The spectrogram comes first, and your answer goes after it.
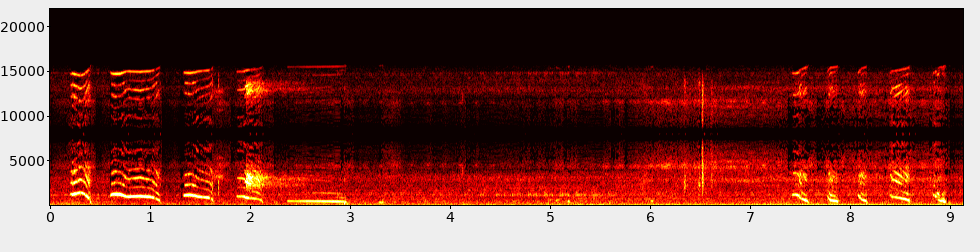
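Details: Dachshund that loves Timbits whimpering more as it nears them: high, whistly cries falling in pitch, in clusters near the start and again near the end, with a quieter stretch between.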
